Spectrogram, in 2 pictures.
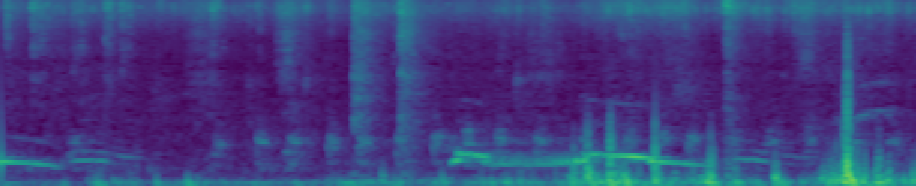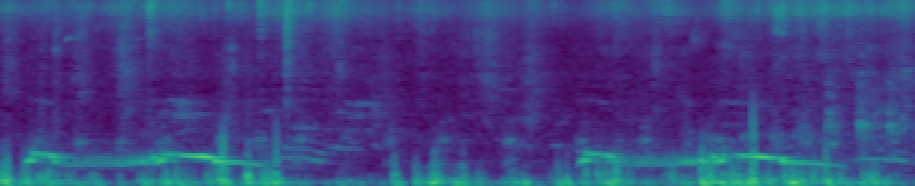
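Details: Puter dove cooing in repeated low phrases of undulating, sliding notes, three phrases roughly every three to four seconds, with clicks, thumps and low background noise.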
